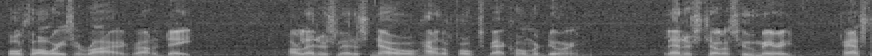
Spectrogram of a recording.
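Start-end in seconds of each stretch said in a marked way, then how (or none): none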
